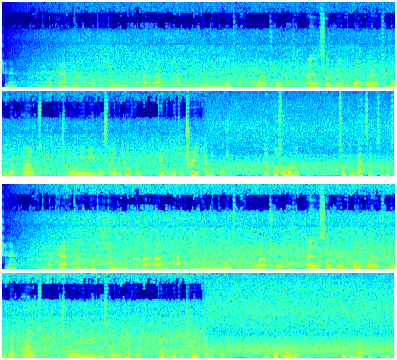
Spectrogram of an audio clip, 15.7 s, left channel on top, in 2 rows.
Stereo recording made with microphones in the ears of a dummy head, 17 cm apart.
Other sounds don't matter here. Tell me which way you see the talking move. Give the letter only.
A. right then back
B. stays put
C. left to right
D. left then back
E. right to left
E.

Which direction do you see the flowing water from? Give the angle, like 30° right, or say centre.
20° right.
